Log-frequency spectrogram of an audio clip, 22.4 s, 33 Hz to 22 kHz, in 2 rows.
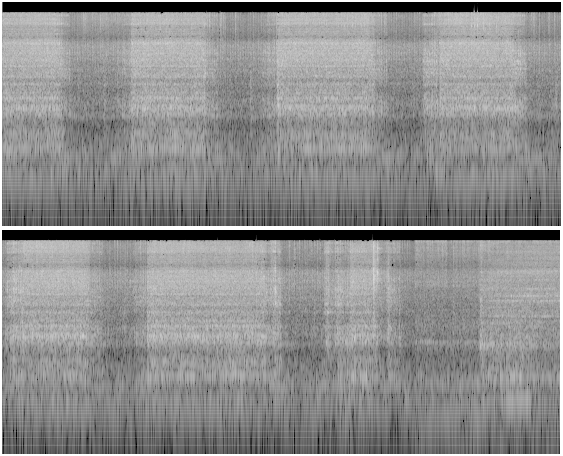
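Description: Drill press driving a 5/8-inch annular cutter through 3/4-inch steel plate: a steady motor hum with repeated stretches of rough metal-cutting noise, each one to three seconds long, broken by short quieter gaps.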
